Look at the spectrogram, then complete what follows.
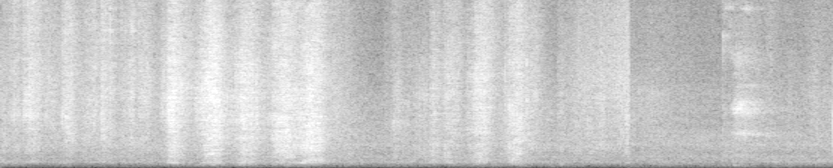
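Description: Scissors cutting through fabric: a run of rasping snips with cloth rustling, loudest in the first half, then quieter rustling after about five seconds.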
